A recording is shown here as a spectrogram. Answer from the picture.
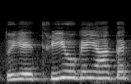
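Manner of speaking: ordinary talk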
